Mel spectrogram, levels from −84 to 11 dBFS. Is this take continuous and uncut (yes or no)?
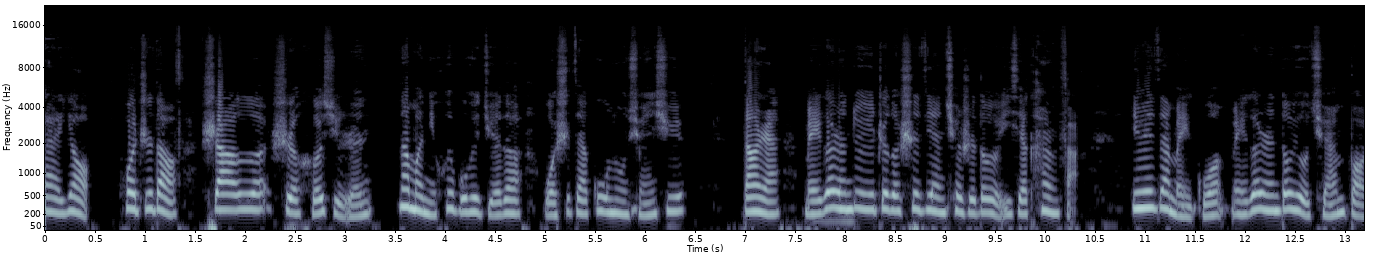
no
